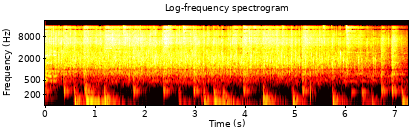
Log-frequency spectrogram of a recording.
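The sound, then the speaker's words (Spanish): A crowd claps steadily for several seconds for the speaker's friend, a dense, continuous patter of applause with some murmuring voices underneath, staying fairly loud throughout. “¡Un aplauso para mi amigo!”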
